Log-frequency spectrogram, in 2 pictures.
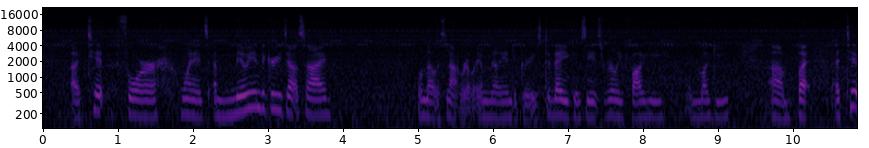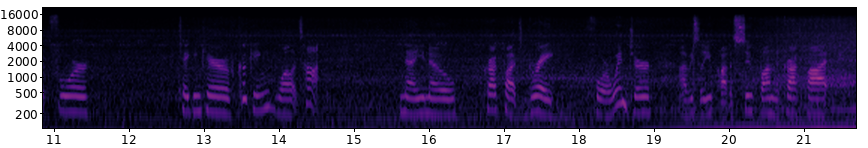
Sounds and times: Speech: 0.4 - 3.8, 5.0 - 11.5, 12.7 - 14.6, 15.6 - 21.4.

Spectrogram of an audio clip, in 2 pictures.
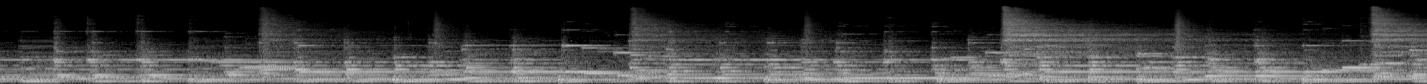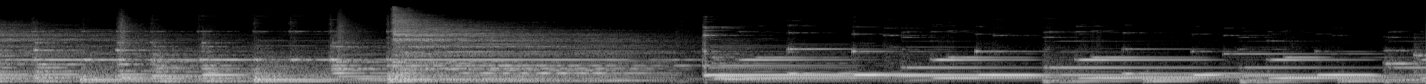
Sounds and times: Glockenspiel: 0.0 - 28.5
Marimba, xylophone: 0.0 - 28.5.

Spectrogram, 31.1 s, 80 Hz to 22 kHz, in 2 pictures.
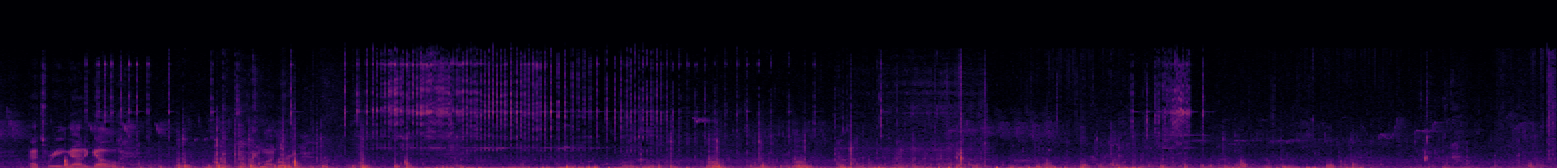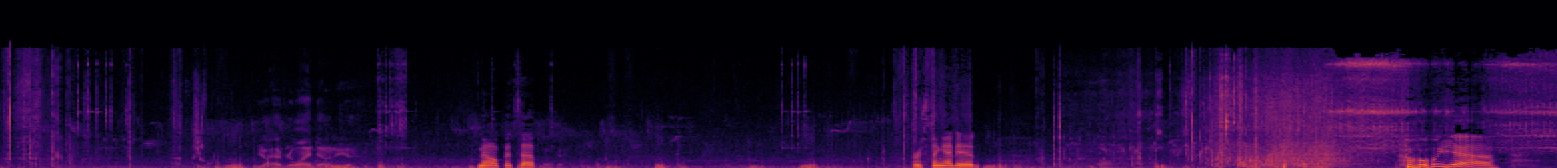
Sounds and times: Rowboat, canoe, kayak: 0.0 - 31.1
Wind noise (microphone): 1.2 - 15.6, 17.5 - 19.6.

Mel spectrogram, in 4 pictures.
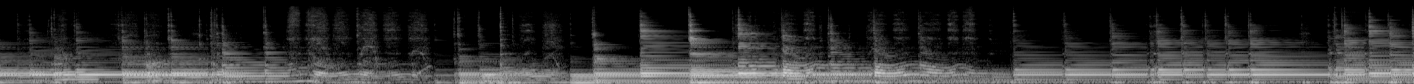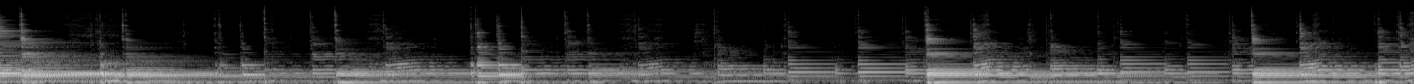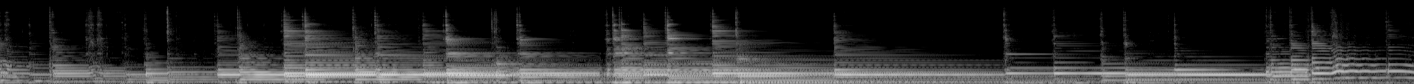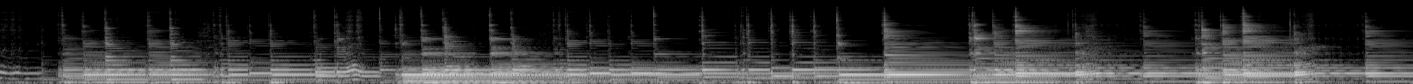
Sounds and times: Music: 0.0 - 56.5.

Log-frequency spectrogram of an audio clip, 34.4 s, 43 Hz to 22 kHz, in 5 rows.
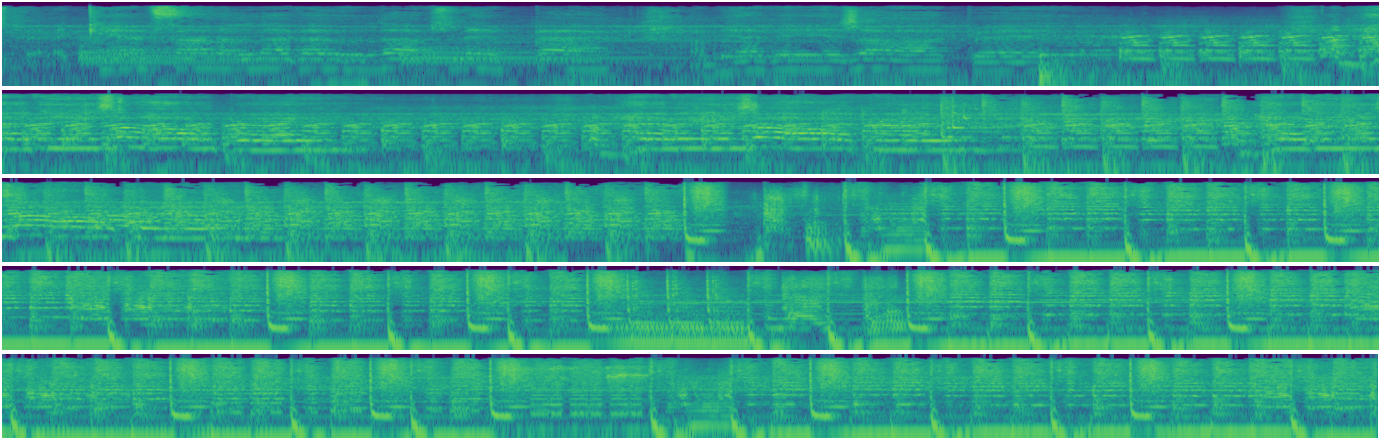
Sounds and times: Dubstep: 0.0 - 34.4.

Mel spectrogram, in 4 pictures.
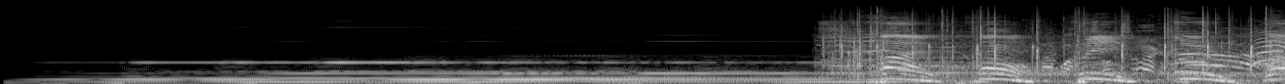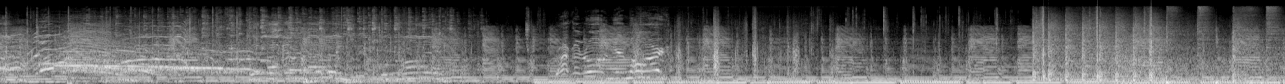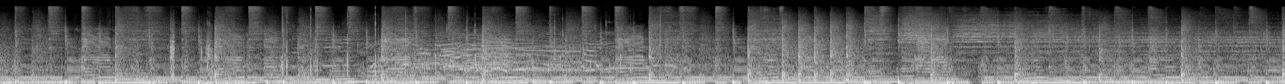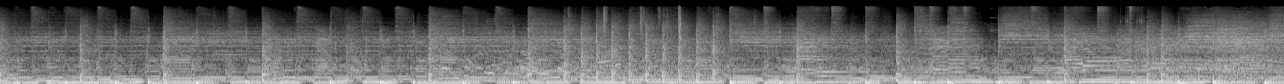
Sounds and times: Music: 0.0 - 11.4, 12.1 - 51.3.

